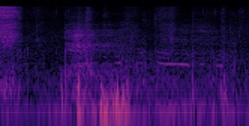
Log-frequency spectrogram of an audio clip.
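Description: Hooves of walking horses landing on a soft dirt track, as a few dull, irregular low thuds.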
